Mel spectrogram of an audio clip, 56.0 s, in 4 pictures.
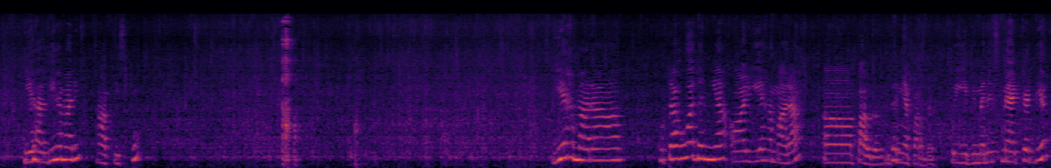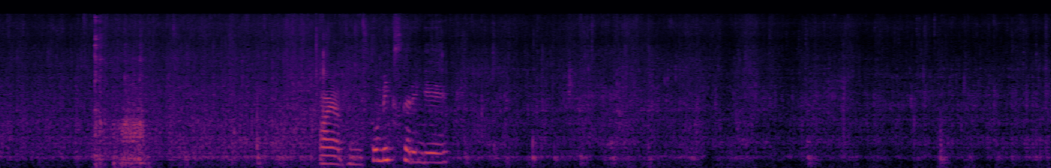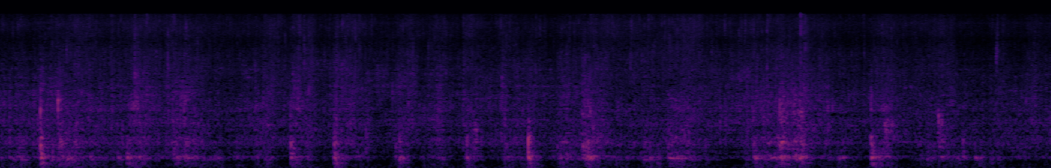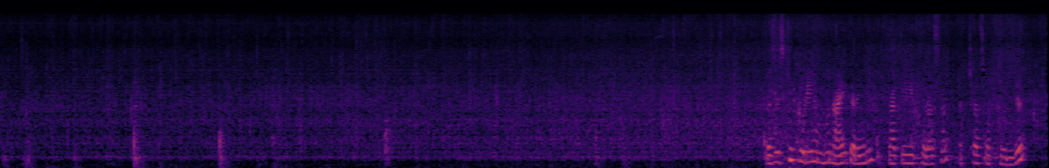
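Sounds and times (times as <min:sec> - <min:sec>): potatoes sizzling in a pan: 0:00.0 - 0:56.0
wooden spatula scraping a pan: 0:15.3 - 0:46.0, 0:52.2 - 0:56.0.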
